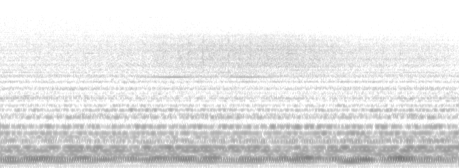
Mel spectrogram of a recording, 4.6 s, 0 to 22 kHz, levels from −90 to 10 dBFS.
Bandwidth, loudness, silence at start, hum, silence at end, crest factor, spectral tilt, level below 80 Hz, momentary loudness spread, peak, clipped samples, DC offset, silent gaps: 15 kHz; -48 LUFS; 0 s; none; 0 s; 14 dB; -5 dB/octave; -78 dBFS; 4 LU; -34 dBFS; under 0.1%; under 0.1%; none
